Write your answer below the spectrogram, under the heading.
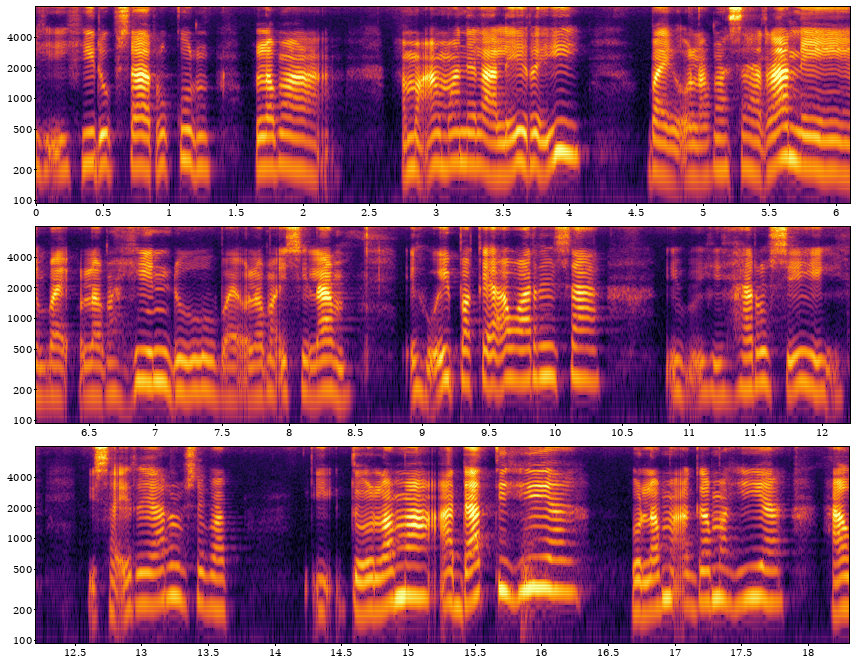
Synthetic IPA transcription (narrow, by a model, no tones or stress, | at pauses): hidupsaɾukun | olamaː | ma̰ʔamanelaleiɾei | baiolamasaɾanebaiʔolamaɦindubaio̰lama̰ʔisilam | eɦueipakeawaɾisa | ɦaɾusiː | saʔḭɾeaɾusebap̚ | it̪olamaa̰dat̪iɦia | olama̰ʔa̰ɡamaɦiaha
